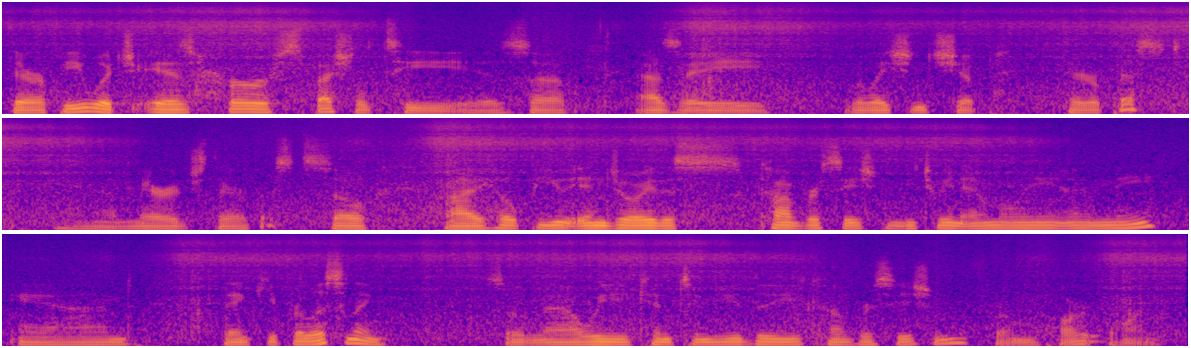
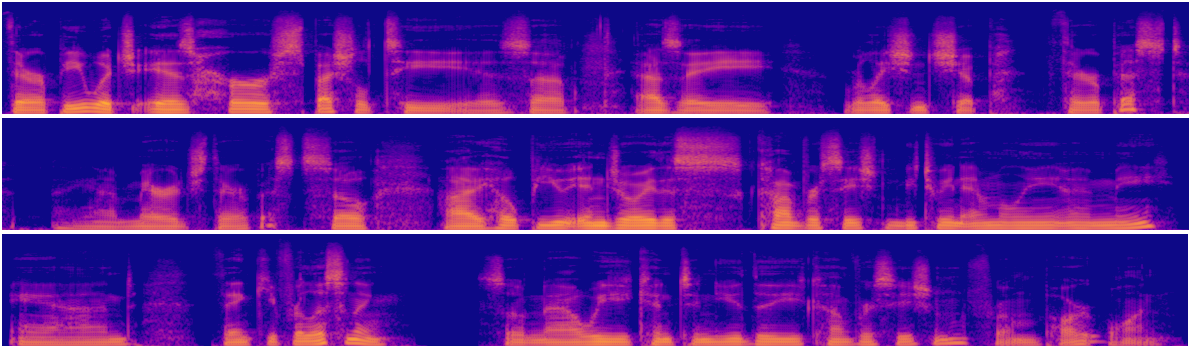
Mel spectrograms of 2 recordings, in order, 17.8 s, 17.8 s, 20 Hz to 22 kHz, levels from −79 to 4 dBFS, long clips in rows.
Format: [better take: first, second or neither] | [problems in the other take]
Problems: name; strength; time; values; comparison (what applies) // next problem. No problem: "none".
second | hiss; loud; throughout; 7 dB below the speech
